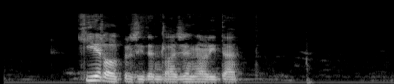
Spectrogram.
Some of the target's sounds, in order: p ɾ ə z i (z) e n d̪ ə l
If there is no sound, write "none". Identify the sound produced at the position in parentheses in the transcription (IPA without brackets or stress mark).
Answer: ð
